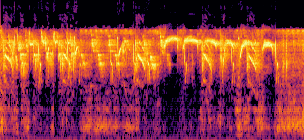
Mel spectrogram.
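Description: Bar-winged prinia (ciblek) calling: a fast, continuous series of loud, high chirps, many sliding down in pitch.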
